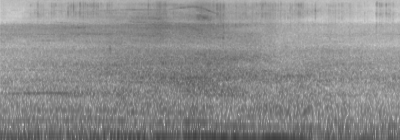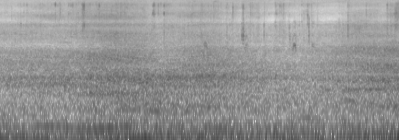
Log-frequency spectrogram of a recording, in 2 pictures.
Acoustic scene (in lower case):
street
